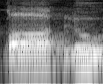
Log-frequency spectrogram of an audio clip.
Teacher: واو مدہ ہے، ایک الف کے برابر کھینچ کر پڑھیں گے۔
